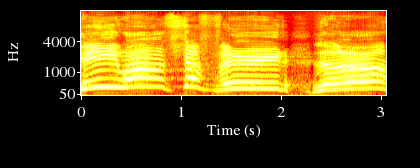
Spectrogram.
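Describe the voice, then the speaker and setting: A high-pitched, put-on character voice is shouting. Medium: read story. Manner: flat, formal, respectful.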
